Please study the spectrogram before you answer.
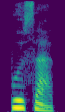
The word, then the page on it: pusat: indonesian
